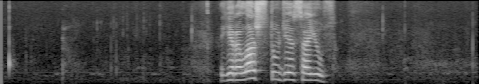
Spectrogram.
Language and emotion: Russian, neutral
